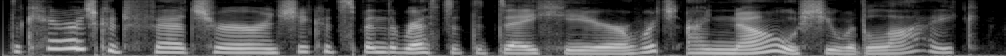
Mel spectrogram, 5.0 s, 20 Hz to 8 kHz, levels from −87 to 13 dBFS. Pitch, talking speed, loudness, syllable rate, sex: 230 Hz, 250 wpm, -17 LUFS, 5.1 syllables/s, female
